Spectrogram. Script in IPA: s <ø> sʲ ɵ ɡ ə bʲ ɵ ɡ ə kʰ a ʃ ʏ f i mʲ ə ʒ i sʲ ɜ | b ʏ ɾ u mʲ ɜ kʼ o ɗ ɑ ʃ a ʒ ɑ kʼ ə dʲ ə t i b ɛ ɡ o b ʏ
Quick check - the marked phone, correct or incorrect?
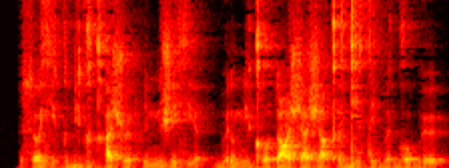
incorrect: ɵ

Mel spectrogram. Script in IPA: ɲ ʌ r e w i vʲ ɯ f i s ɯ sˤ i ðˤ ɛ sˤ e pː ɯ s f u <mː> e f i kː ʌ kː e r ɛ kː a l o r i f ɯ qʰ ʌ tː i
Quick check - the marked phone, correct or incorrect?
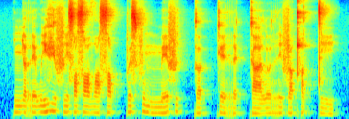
correct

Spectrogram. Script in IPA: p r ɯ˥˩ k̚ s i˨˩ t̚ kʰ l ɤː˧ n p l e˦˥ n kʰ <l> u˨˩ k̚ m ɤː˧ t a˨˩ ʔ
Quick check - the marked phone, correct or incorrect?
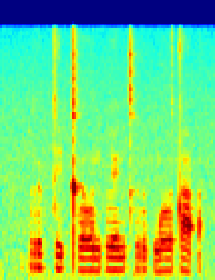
incorrect: r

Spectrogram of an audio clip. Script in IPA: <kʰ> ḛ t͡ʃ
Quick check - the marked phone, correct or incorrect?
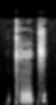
correct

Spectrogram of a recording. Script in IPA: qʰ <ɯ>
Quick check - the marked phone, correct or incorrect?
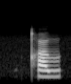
correct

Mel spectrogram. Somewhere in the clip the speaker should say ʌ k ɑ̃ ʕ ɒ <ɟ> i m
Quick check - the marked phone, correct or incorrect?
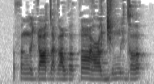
correct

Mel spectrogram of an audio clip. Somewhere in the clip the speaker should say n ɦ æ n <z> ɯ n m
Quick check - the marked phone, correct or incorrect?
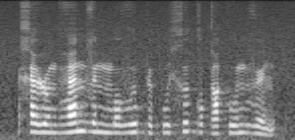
correct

